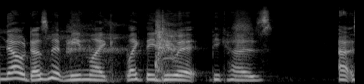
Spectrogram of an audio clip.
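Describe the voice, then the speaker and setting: A normal speaking voice moves at a moderate pace. Its intonation stays fairly even. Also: woman. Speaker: podcast co-host. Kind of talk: casual chat.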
